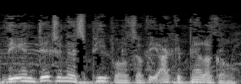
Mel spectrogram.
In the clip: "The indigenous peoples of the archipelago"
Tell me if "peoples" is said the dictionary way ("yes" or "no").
yes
